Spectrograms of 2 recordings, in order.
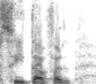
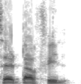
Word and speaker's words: Cetaphil: I actually say them Sitafil for some time, but a person say no, it's not Sitafil, it's Cetaphil.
